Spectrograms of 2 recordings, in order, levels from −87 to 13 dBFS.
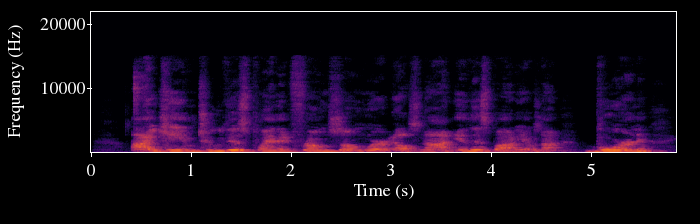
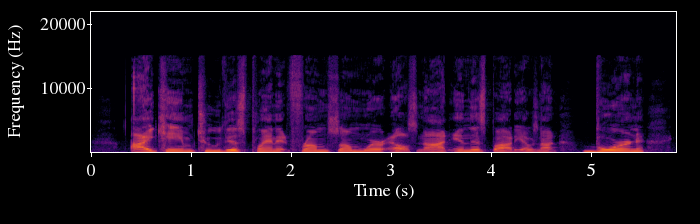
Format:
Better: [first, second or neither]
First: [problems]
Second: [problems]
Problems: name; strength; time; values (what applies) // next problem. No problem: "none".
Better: second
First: off-mic speech; far // room echo; slight; dies away in 0.3 s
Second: none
